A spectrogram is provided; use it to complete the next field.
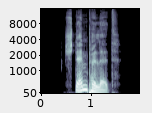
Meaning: second-person plural subjunctive I of stempeln
- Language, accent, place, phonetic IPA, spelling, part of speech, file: German, Germany, Berlin, [ˈʃtɛmpələt], stempelet, verb, De-stempelet.ogg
